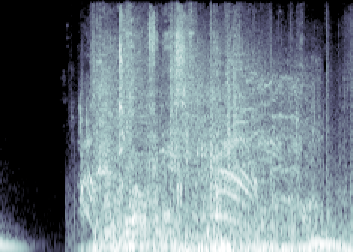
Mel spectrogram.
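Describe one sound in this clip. A sword slashes and strikes in a fight.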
